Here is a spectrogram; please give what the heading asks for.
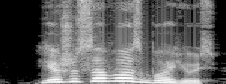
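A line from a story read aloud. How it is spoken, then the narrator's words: Offended objection. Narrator (Russian): обиженно возразил Жак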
